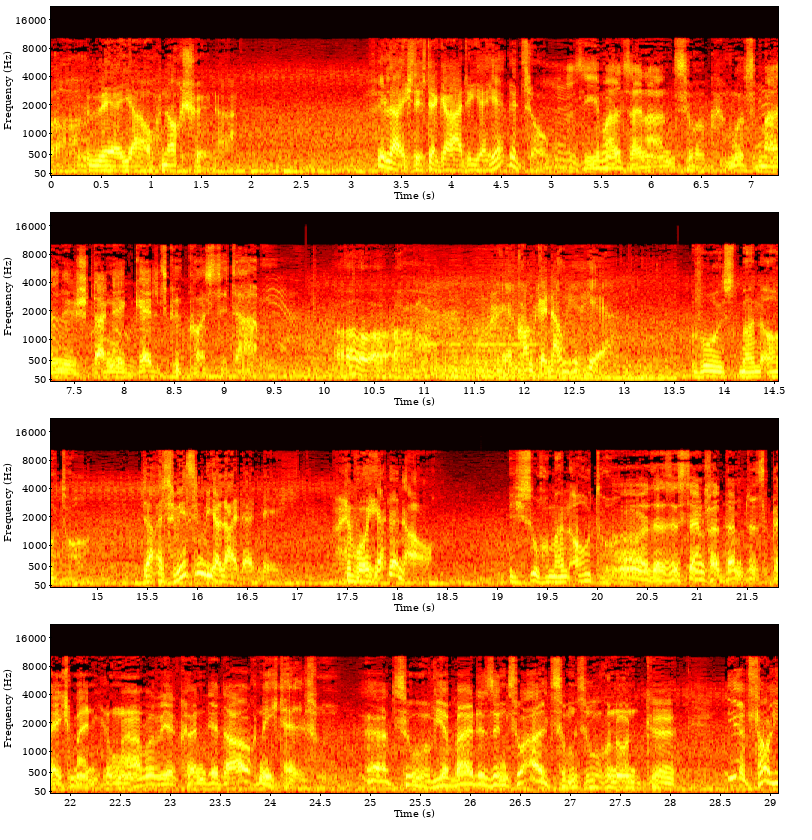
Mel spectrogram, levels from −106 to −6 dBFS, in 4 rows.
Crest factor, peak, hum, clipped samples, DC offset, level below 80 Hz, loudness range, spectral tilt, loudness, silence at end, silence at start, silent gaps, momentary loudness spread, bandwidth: 14 dB; -10 dBFS; none; under 0.1%; under 0.1%; -44 dBFS; 2 LU; -4.5 dB/octave; -24 LUFS; 0 s; 0 s; none; 12 LU; 10.5 kHz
